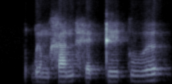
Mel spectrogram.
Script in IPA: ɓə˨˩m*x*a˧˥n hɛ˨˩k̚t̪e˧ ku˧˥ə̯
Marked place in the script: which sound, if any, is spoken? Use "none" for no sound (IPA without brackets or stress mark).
x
